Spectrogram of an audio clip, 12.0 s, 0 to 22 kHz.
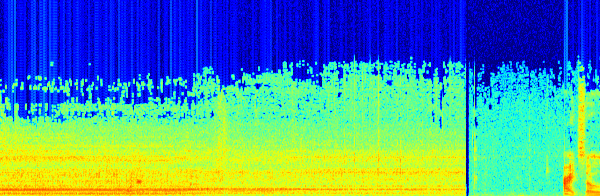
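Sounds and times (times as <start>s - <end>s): coffee machine whirring hum: 0.0s - 9.4s.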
